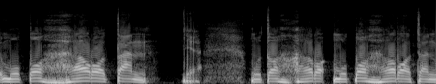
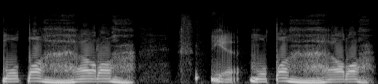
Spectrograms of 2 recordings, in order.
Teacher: ketika diwaqafkan maka dibaca dengan ha sukun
